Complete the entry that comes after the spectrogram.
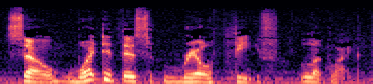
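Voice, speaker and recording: A skeptical policeman , acted by a man with a bright, sharp, fairly high voice. He questions formally and evenly in an amateur radio play, with clear noise on the recording. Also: very slow. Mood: skeptical, procedural. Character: skeptical male police officer questioning a suspect. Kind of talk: amateur radio drama acting.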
